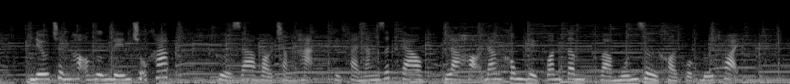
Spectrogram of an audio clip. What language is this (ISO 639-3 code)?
vie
